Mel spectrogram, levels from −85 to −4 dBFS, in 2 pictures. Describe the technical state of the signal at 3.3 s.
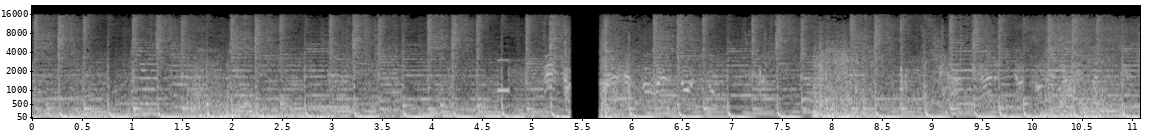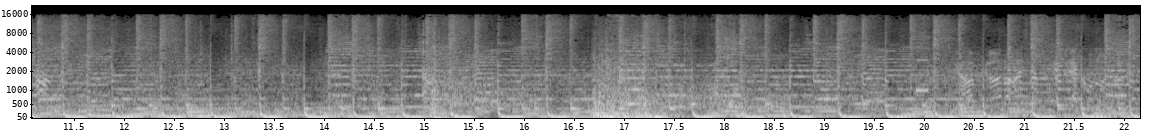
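At 3.3 s the signal is intact, with no audible technical fault at that point.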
